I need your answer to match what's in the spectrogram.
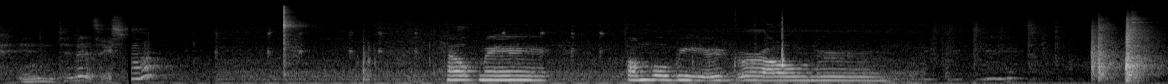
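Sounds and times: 
speech: 0.2 - 1.6, 4.5 - 5.6, 6.3 - 9.0
mechanical clock ticking after being set: 2.0 - 8.0.

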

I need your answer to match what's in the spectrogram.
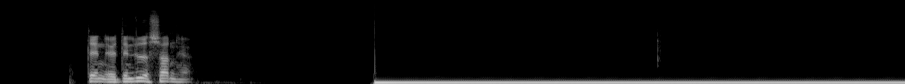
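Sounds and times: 
speech: 0.9 - 2.0
deep steady low-frequency hum: 3.8 - 9.0.

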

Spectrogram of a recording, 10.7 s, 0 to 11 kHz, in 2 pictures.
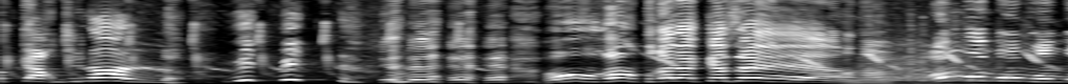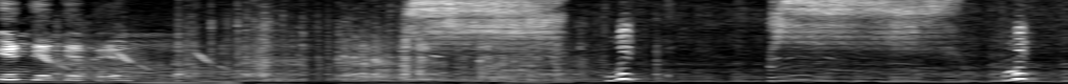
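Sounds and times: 
speech: 0.2 - 4.8
fly buzzing: 4.2 - 10.6.

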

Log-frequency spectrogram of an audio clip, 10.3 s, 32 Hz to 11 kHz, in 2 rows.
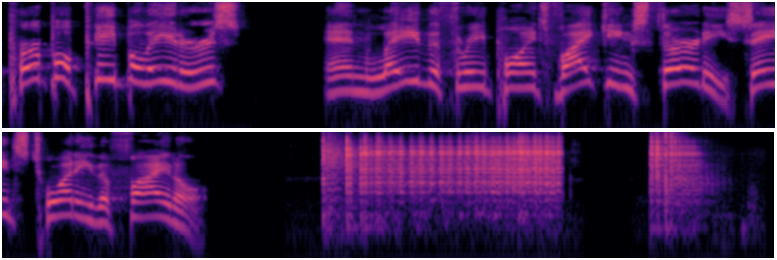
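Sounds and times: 
speech: 0.1 - 6.6
flipped penny landing and rattling on a hard surface: 7.3 - 10.0.

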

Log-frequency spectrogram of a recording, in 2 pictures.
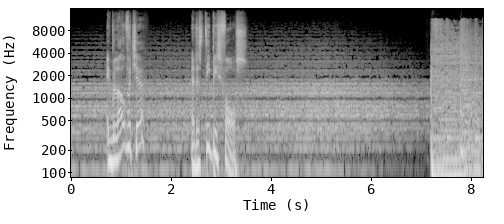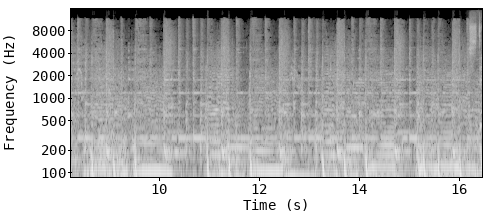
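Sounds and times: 
speech: 0.7 - 1.6, 2.4 - 3.6
driving low-end rhythm: 7.2 - 16.4
heavy rock guitars: 7.2 - 16.4.

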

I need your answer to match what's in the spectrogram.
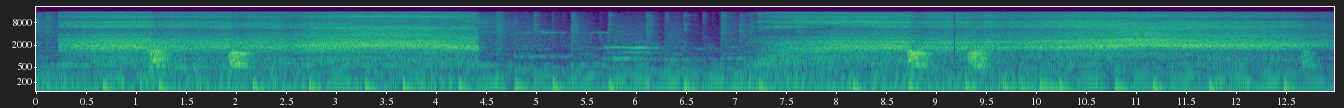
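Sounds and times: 
loud steady hissing: 0.0 - 4.5, 7.0 - 12.9
dog barking: 1.0 - 2.2, 8.7 - 9.7.

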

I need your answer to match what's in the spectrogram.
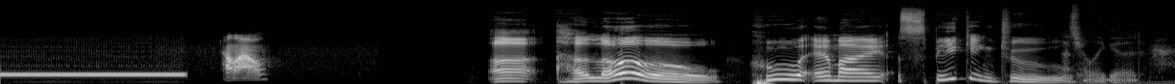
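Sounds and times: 
telephone dial tone: 0.0 - 1.9
speech: 2.3 - 2.7, 4.9 - 11.5.

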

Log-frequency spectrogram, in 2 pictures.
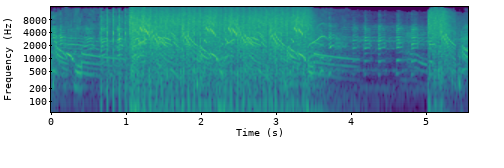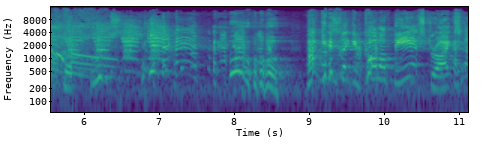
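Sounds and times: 
laughter: 0.0 - 11.1
speech: 0.3 - 0.6, 8.4 - 11.1
gunfire in rapid dense bursts: 0.6 - 3.8, 5.0 - 5.8.

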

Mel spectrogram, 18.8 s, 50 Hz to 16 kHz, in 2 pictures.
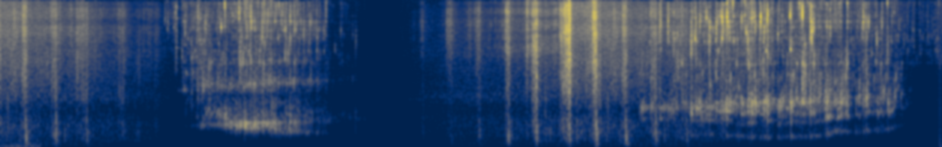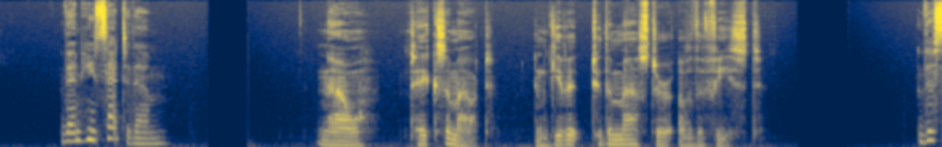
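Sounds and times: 
water being poured into large stone jars: 1.8 - 3.6, 6.4 - 9.2
speech: 10.1 - 11.2, 12.6 - 17.1, 18.6 - 18.8.

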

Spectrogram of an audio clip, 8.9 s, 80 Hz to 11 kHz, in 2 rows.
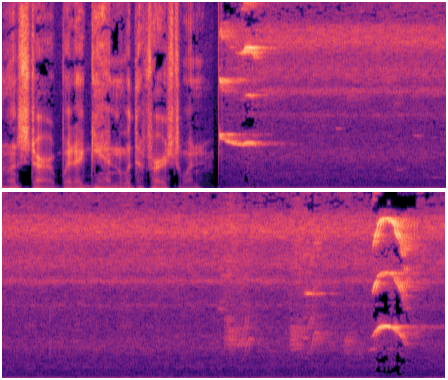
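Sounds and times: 
steady low rumble of noise: 0.0 - 8.8
speech: 0.1 - 2.5
tapir giving high thin whistling squeals: 2.2 - 2.9, 6.7 - 8.8.

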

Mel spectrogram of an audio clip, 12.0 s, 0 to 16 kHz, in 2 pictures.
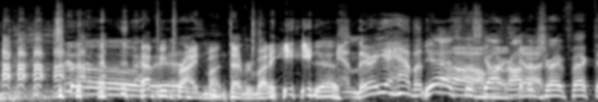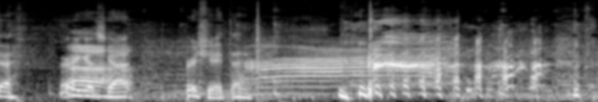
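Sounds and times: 
laughter: 0.0 - 1.8, 9.2 - 11.9
speech: 0.0 - 11.9
man imitating caterwauling cats mating: 8.5 - 10.2.

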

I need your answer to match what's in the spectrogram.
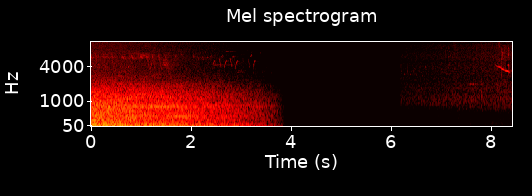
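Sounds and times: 
field sparrow singing: 0.0 - 3.6.

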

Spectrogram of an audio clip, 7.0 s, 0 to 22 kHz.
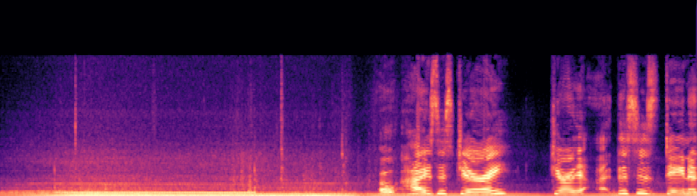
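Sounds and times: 
leaf blower carried by a man walking by: 0.0 - 3.6
speech: 3.9 - 6.9.

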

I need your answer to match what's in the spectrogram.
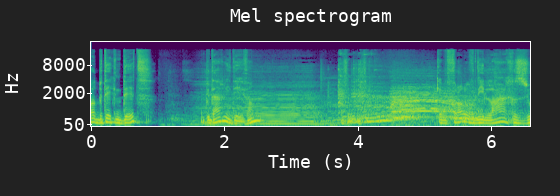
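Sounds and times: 
speech: 0.0 - 1.0, 1.6 - 2.7, 3.8 - 6.5
cow mooing low and rumbling: 1.1 - 6.0.

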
